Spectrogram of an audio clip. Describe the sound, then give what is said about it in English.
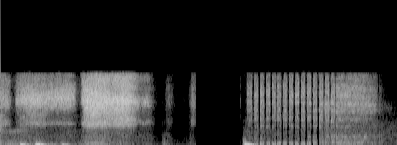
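Deep breaths drawn in through the nose, heard as airy, hissing rushes of air. Short bursts come with a few faint clicks, then a pause, then a longer, fluttering inhale. “just try and take a deep breath in with your nose. I'm not talking like your mouth wide open.”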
